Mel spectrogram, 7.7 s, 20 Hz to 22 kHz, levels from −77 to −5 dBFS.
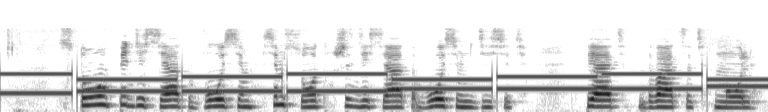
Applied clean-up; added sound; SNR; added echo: none; Telephone; 2 dB; none.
